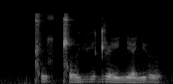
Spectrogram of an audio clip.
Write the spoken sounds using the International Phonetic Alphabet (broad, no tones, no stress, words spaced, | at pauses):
ǁusǁɤvʲod ɭe lʲalʲɤ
